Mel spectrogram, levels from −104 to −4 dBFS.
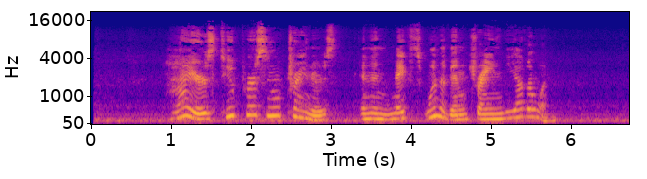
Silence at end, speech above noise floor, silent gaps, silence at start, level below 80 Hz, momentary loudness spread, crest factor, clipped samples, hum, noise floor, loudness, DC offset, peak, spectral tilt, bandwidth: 0.05 s; 25 dB; none; 0.05 s; -64 dBFS; 11 LU; 16 dB; under 0.1%; none; -52 dBFS; -28 LUFS; under 0.1%; -14 dBFS; -4.5 dB/octave; 13.5 kHz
